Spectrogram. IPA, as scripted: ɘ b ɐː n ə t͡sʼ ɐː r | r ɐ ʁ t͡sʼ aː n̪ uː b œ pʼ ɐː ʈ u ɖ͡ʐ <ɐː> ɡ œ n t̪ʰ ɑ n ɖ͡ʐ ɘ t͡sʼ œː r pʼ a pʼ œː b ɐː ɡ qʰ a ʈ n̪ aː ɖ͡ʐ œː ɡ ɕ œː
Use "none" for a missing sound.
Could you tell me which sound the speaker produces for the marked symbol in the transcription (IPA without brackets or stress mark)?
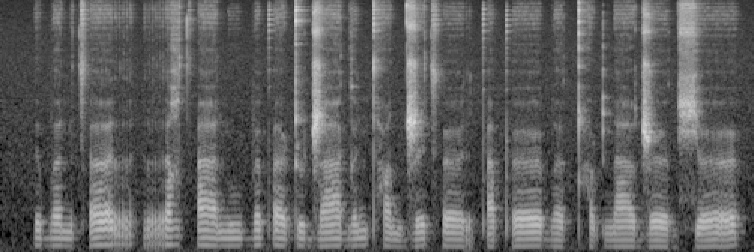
aː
